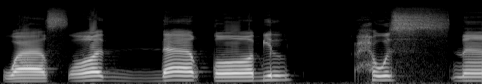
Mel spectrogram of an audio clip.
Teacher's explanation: antara bunyi lam Al dengan bunyi Hu itu enggak boleh ada Jedah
